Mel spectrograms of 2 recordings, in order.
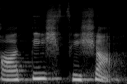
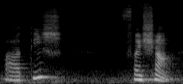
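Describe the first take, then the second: First: The second word has an 'i' after 'f'. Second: The second word has an 'a' after 'f'. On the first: The speaker calls it right. "फ़े के नीचे ज़ेर है" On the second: The speaker calls it wrong. "फ़े के ऊपर हम इस पे ज़बर डालते हैं जो कि दुरुस्त नहीं है"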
